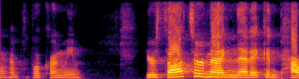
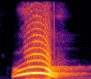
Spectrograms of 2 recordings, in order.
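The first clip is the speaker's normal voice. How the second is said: loud, high whoop of joy; excited whoop; 12 dB louder than usual. Real, not acted. Reader whooping at a tarot card drawn. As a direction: let out a thrilled whoop.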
